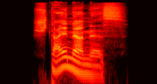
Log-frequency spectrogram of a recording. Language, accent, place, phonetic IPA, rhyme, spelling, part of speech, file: German, Germany, Berlin, [ˈʃtaɪ̯nɐnəs], -aɪ̯nɐnəs, steinernes, adjective, De-steinernes.ogg
- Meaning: strong/mixed nominative/accusative neuter singular of steinern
